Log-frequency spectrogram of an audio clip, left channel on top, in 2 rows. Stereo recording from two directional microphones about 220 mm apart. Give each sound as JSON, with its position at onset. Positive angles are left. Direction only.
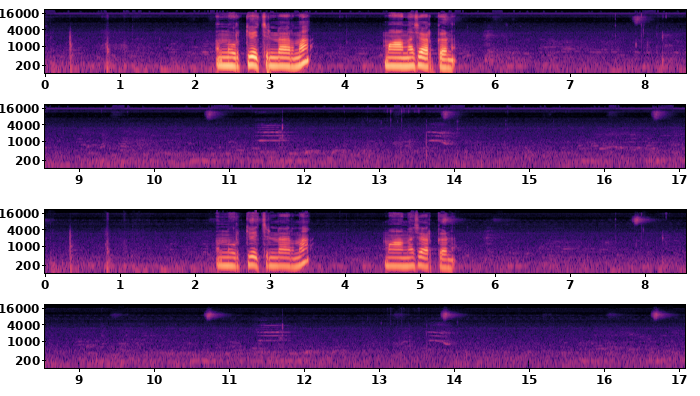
{"t": 2.2, "sound": "speech", "side_deg": 30}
